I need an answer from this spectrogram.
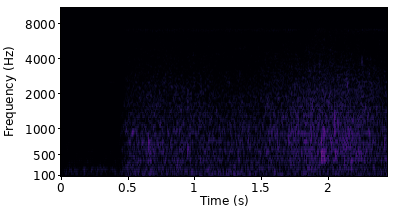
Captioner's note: waves crashing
